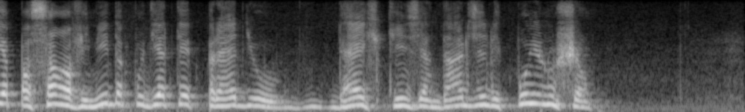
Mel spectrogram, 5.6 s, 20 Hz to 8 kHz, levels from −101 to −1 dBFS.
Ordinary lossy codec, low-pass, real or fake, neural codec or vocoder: none; none; real; none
